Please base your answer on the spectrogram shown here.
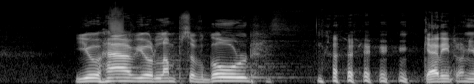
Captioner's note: laughs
